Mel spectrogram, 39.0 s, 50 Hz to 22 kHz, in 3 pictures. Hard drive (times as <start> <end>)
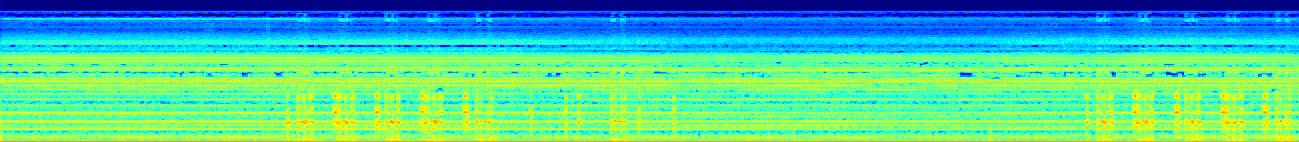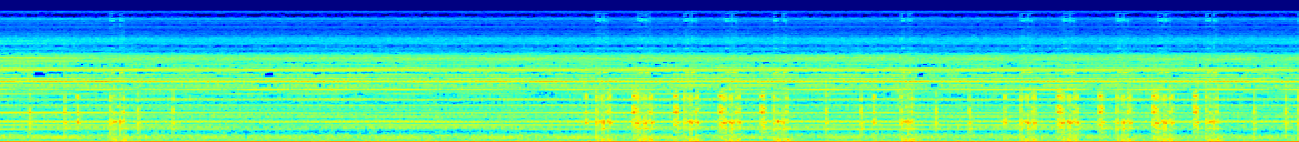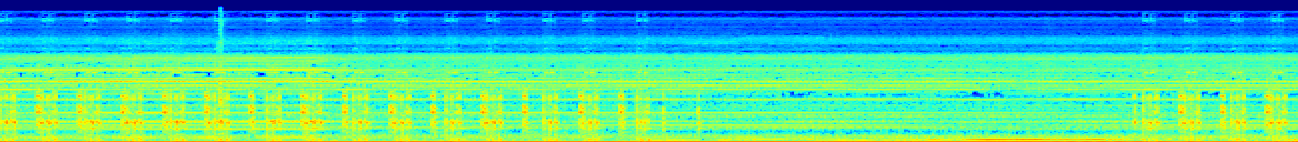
2.4 7.9, 10.5 15.6, 18.4 33.4, 36.8 38.9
